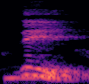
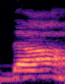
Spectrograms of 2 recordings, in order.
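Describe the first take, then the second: First: The word ends in an 'ee' vowel. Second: The word ends in an 'uh' vowel. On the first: The next word starts with a vowel. "ভাওয়েলের আগে এটা উচ্চারণ হবে দি" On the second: The next word starts with a consonant. "কনসোনেন্টের আগে T H E এর উচ্চারণ দা হবে"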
